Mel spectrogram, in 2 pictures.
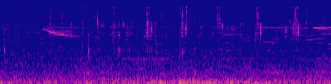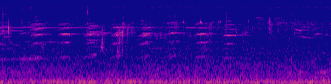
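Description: Near silence with faint scattered clicks of a small dog licking and chewing bits of chicken from a hand.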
